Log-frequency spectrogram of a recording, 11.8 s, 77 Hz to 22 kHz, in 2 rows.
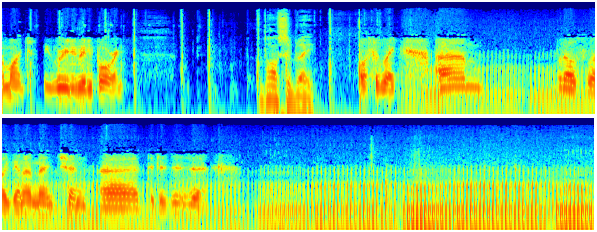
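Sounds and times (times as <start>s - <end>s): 
speech: 0.0s - 1.4s, 2.6s - 8.4s
cat purring: 3.6s - 11.8s.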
